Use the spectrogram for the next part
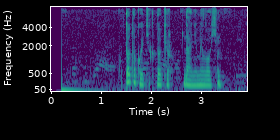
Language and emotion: Russian, neutral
